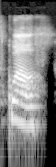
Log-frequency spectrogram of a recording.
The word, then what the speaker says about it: Guelph: the University of, I'm not sure how to pronounce that word. Is it Guelph Creative Writing MFA? It's close, Guelph.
